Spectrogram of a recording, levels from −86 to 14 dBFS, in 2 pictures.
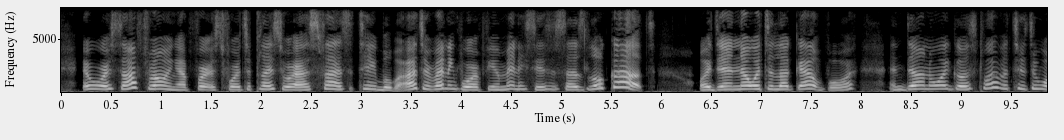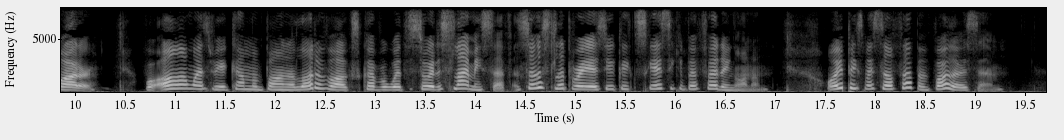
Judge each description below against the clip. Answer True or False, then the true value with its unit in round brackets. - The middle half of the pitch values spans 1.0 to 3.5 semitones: False (3.9 semitones)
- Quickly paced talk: True (245 wpm)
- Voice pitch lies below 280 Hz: False (310 Hz)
